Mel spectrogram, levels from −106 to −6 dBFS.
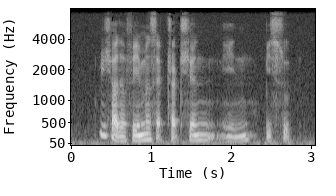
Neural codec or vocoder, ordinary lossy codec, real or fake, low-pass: none; AAC, 48 kbps; real; 7.2 kHz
